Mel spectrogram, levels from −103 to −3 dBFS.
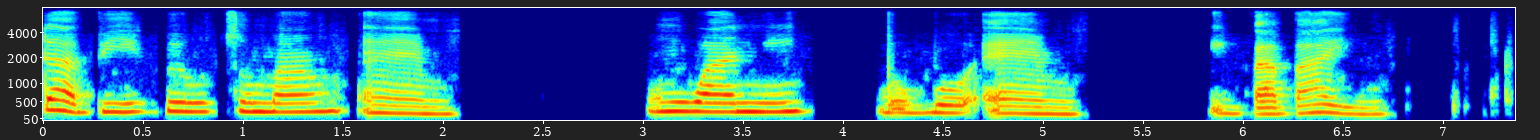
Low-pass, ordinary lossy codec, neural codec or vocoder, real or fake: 7.2 kHz; none; none; real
